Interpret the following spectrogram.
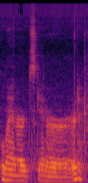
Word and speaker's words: Lynyrd Skynyrd: can do that all right their first album pronounced leonard skynyrd is right here and this is one of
